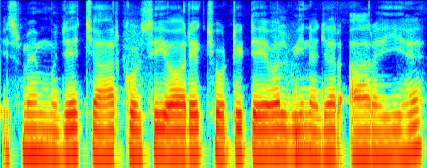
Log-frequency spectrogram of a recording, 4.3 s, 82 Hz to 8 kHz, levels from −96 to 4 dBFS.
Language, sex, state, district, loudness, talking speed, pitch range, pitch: Hindi, male, Jharkhand, Ranchi, -14 LUFS, 180 wpm, 115-120 Hz, 115 Hz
